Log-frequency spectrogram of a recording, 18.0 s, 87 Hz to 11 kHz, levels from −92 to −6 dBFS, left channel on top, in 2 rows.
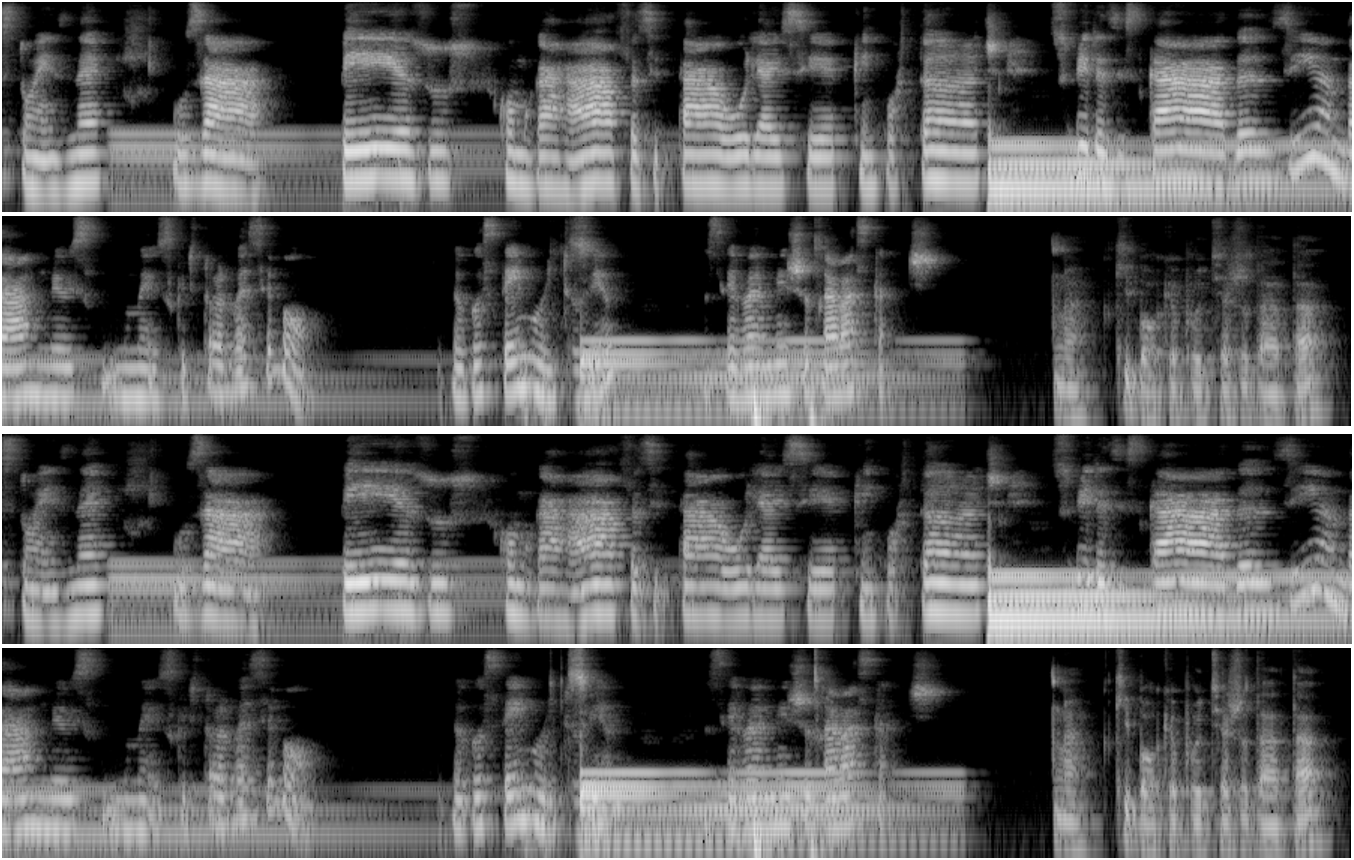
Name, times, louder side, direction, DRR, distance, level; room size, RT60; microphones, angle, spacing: voice 1, 0.0-1.7 2.3-11.0 12.0-13.1 13.7-14.7 15.1-15.2, left 2 dB, 75° left, 5 dB, 0.7 m, -28 dB
sound 1, 0.7-3.4 6.6-11.2 12.9-15.4, right 3 dB, 75° right, 0.6 m, -31 dB
voice 2, 16.0-17.8, right 2 dB, 45° right, 4 dB, 0.9 m, -36 dB
6.4 x 3.8 x 5.5 m, 0.33 s
head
